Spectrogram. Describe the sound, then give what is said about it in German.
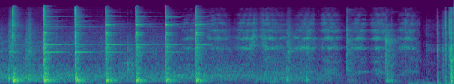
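A silver spoon being hammered by hand, forged the old-fashioned way by a silversmith in her workshop on a farm: seven steady, evenly spaced blows ring out brightly with a metallic tone, followed by softer, scattered taps and clinks. “Jeg laver smykker, og så smier jeg skjeer fra den på den gammeldagse måten.”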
